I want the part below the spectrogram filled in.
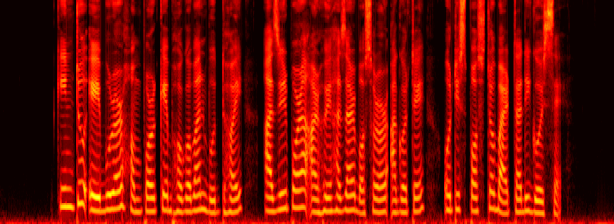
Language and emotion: Assamese, neutral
